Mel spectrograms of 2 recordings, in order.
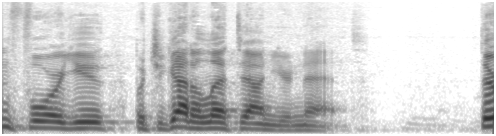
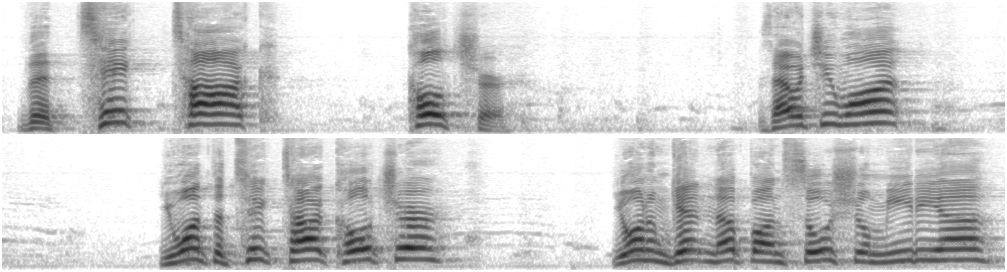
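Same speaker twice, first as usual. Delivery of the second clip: raised, louder scornful preaching; preaching at full force; 6 semitones higher, 5 dB louder than usual. Acted. Preacher scorning TikTok culture to parents, raised and loud. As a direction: thunder it at the congregation.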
